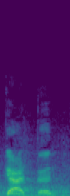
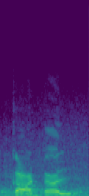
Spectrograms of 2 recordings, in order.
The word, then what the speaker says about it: Çatal: Kartal, it's not cattle, I would pronounce it as Kartal.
